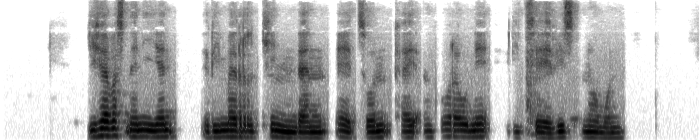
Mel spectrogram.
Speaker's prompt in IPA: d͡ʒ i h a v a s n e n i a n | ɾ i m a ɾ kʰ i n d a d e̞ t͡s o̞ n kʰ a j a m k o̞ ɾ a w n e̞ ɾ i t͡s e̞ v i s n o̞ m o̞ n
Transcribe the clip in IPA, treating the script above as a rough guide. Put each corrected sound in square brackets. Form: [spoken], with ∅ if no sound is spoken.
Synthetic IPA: d͡ʒ i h a v a s n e n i a n | ɾ i m a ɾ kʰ i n d a [n] e̞ t͡s o̞ n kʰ a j a [ŋ] k o̞ ɾ a w n e̞ ɾ i t͡s e̞ v i s n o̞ m o̞ n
